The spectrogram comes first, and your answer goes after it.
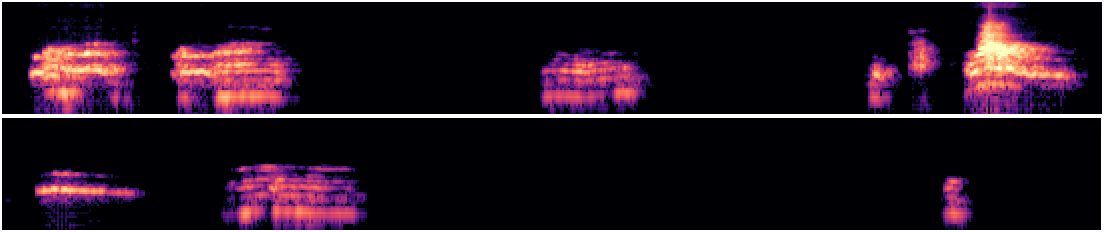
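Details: Blenheim Cavalier King Charles Spaniel puppies, six weeks old, named Roman and Blue, in a home puppy pen: a few hoarse little barks and yelps in irregular clusters, one sharp high squeal, then a lone short yip after a pause.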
